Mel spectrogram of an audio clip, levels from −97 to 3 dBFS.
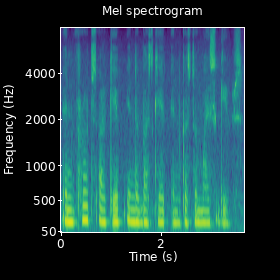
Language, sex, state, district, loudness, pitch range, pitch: English, female, Arunachal Pradesh, Papum Pare, -14 LUFS, 175-190 Hz, 180 Hz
